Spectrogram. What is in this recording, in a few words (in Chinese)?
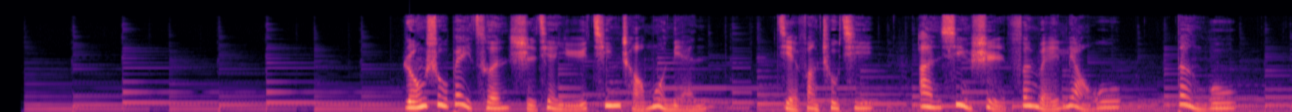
女 讲述; 榕树背村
